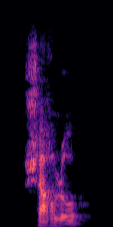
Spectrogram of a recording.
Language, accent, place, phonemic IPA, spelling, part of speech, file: French, France, Lyon, /ʃaʁ.lo/, Charlot, proper noun, LL-Q150 (fra)-Charlot.wav
- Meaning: 1. a diminutive of the male given name Charles, feminine equivalent Charlotte 2. the Tramp (character portrayed by Charlie Chaplin)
